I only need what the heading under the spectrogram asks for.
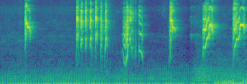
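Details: Long-tailed shrike in the wild, recorded as training material for songbirds, giving scattered sharp chirps and a rapid rattling trill of clicky notes with a few buzzy downslurred calls, over a steady low hum.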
